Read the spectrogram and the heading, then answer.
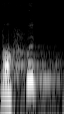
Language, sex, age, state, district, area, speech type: Odia, male, 30-45, Odisha, Kendrapara, urban, spontaneous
